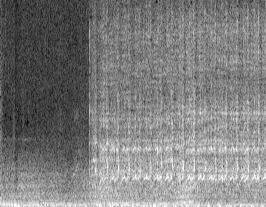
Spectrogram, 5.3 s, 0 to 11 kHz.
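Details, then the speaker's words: X-PRO 125cc Chinese sportbike, new: starter whirs and the engine turns over steadily at about two beats a second without catching. Cranks but won't start; fuel not reaching the engine. "it's not an oil problem it's just not getting fuel everything is running it's just not getting fuel"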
